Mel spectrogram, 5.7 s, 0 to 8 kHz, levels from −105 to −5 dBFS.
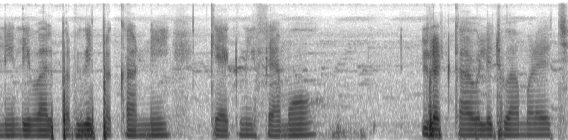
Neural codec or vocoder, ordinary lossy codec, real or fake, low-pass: none; none; real; 7.2 kHz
